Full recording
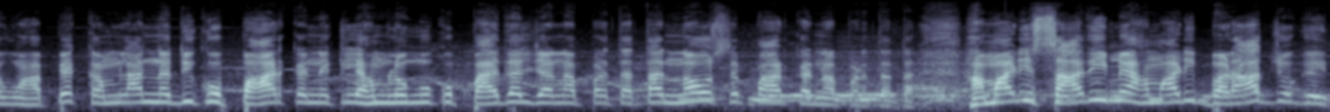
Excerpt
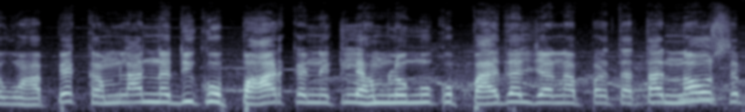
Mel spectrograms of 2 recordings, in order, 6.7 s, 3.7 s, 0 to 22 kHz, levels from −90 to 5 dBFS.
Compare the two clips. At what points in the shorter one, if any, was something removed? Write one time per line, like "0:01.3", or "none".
none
